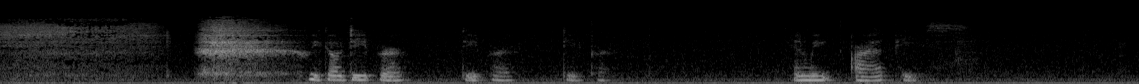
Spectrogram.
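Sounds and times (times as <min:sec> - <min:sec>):
deep breath during a guided meditation: 0:00.0 - 0:03.1
speech: 0:03.1 - 0:06.2, 0:07.9 - 0:09.4.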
